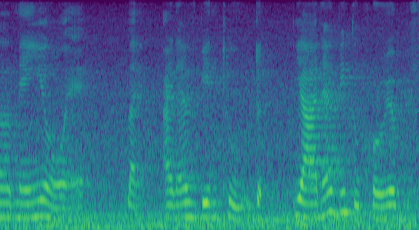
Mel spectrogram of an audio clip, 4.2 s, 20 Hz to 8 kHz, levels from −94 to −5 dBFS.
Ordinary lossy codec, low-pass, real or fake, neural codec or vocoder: none; none; real; none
